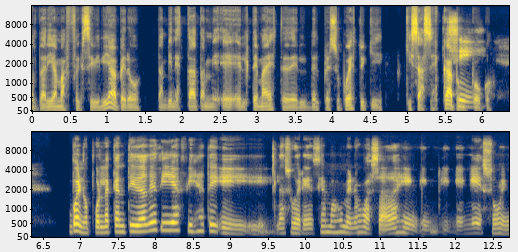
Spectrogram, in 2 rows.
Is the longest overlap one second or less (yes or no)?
yes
